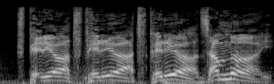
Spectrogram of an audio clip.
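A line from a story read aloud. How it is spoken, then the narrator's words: Berserker roaring. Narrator (Russian): рычал берсерк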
